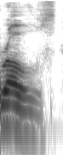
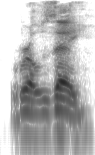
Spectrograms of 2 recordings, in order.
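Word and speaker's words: Rosé: You got to put the accent on the E. It's not Rose. It's Rose. Like the wine.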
